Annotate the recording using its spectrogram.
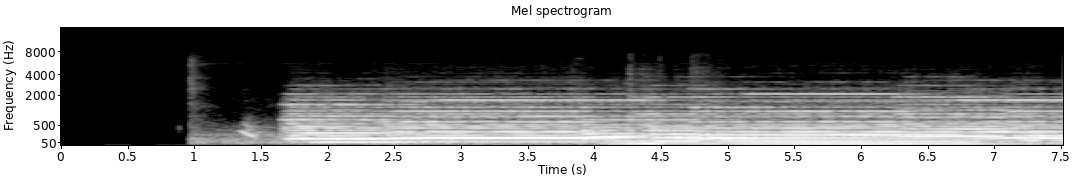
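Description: A piano plays a slow tune, heard through an online call.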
